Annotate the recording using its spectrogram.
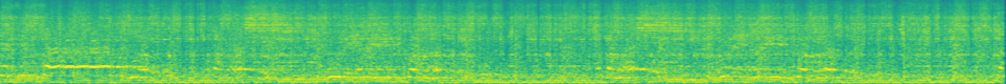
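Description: A punk rock band playing live: electric guitar, bass and drum kit, with a singer's voice over them. The sound is distorted, as recorded through a camcorder's microphone.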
